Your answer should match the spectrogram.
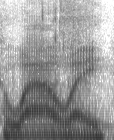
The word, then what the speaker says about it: Huawei: So, Huawei, Huawei, it's pronounced Huawei, Ascend G7.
